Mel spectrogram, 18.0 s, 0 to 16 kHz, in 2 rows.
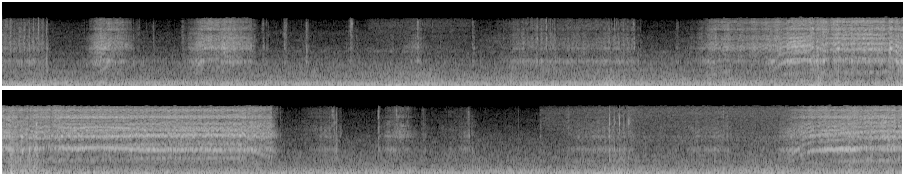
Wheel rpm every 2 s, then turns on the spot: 20, 10, 10, 50, 160, 120, 10, 10, 90.
4-6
